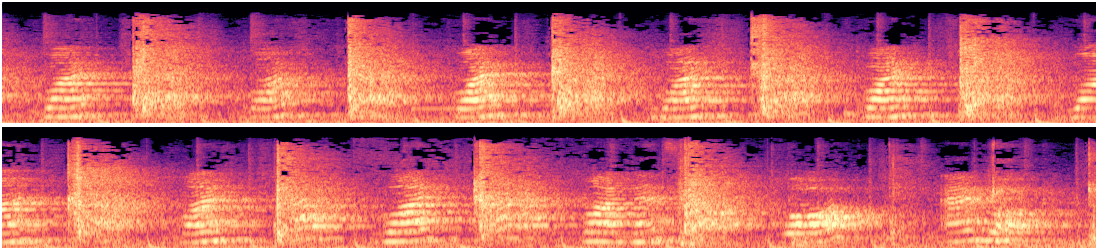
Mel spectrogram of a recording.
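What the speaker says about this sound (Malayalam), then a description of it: "സൈഡ് ക്ലാപ്പ് എന്ന് പറയുമ്പോ ബേസിക് വൺ സ്റ്റെപ്പാണ് ഞാൻ കാണിച്ചതരാം" Rhythmic hand claps on a side-step during a basic aerobic weight-loss workout, about a dozen sharp claps spaced evenly at a steady beat, close and prominent with music underneath.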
